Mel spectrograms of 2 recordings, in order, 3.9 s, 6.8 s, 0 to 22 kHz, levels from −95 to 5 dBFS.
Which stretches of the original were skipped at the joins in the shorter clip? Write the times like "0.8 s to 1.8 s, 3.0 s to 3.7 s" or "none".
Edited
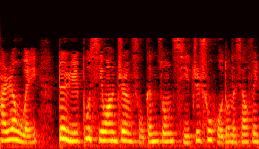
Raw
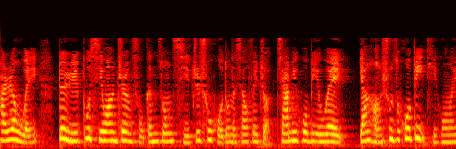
none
